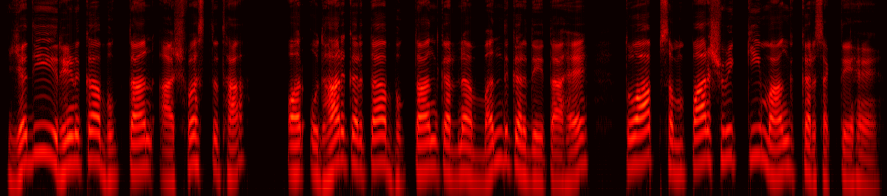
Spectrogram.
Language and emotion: Hindi, neutral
